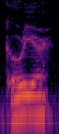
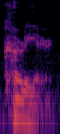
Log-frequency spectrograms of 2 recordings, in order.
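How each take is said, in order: First: "courier" with a rounded oo in the first syllable, COO-ree-er; first pronunciation of courier. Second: "courier" with an r-coloured first vowel, CUR-ee-er; second pronunciation of courier. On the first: Asking the courier how the title is pronounced, "courier" as COO-ree-er. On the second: Offering the courier the other option, "courier" as CUR-ee-er. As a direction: say "courier" as KER-ee-er, rhyming with furrier. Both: Acted.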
